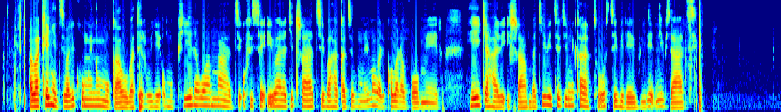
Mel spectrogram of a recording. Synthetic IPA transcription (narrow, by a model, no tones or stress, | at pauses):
aβakʰe̞ɲe̞ziβaɾikʰumŋe̞numuɡaβo̞βatʰe̞ɾuje̞ʔumupʰiːɾawaːmaːzḭʔufise̞ʔḭβaɾaɾɟit͡ʃat͡siβaɦaɡazemumuɾimoβaɾikʰo̞βaɾavo̞ːme̞ɾa | hiɟaɦaɾiʔiʃaːmbaɾɟiβit͡sivɟimikʰaɾatʰusiβiɾe̞βiɾe̞nivjaːt͡si̥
